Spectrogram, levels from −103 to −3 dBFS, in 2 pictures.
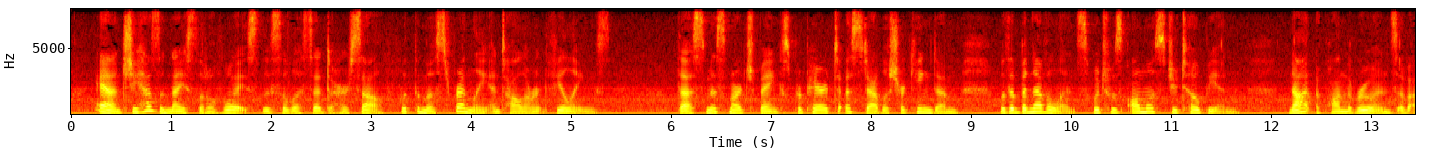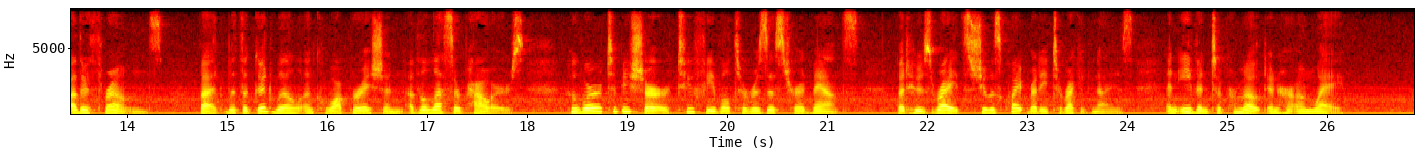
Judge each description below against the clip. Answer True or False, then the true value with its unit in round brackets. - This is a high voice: False (175 Hz)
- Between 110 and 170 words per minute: False (180 wpm)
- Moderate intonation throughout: False (6.4 semitones)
